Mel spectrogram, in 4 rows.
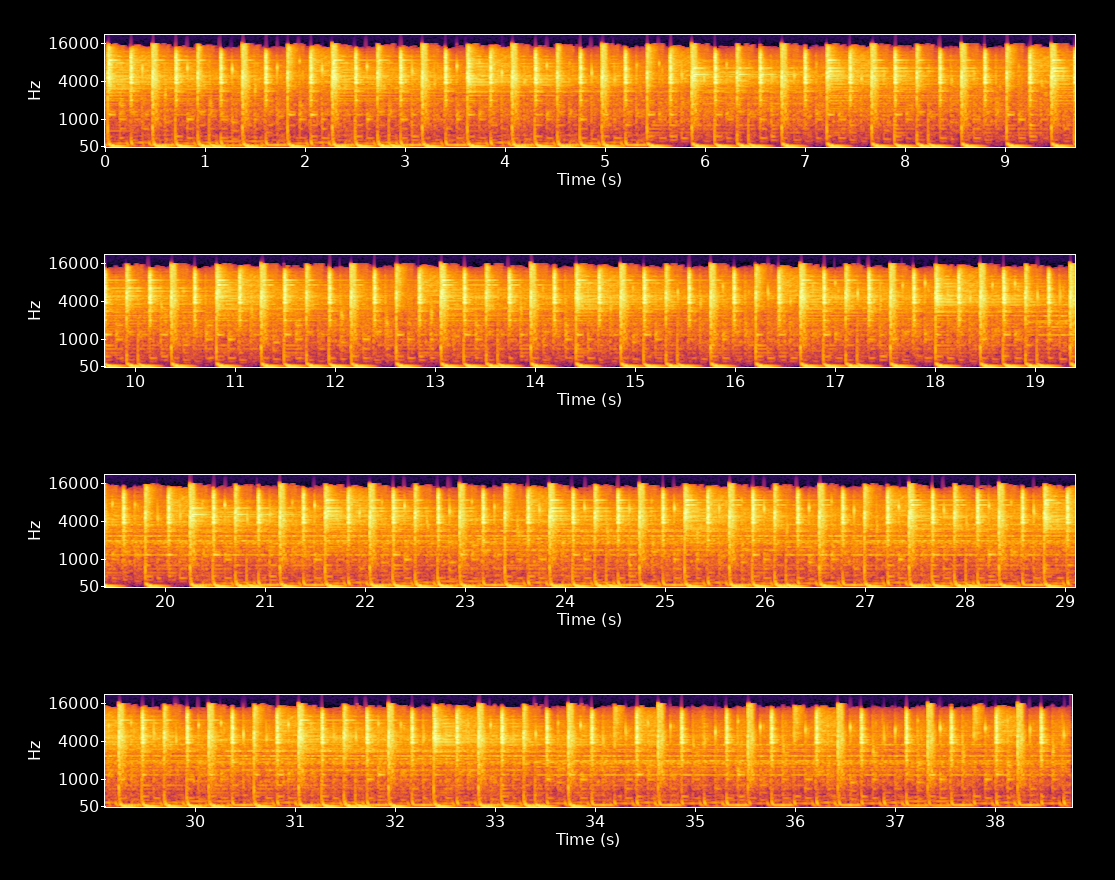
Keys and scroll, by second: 29.5 super+d.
